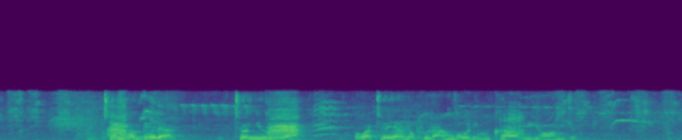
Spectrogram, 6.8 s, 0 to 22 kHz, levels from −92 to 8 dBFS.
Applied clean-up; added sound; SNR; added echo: none; Bird; 4 dB; reverberation time 0.6 s.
